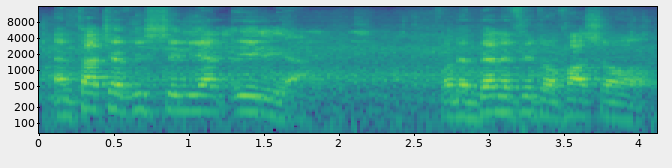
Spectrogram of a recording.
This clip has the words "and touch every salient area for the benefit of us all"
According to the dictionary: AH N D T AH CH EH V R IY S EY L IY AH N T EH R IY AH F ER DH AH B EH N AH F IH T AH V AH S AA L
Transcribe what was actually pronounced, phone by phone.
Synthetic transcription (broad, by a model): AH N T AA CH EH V IY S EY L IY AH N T EH R IY AH F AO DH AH B EH N AH F IH T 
